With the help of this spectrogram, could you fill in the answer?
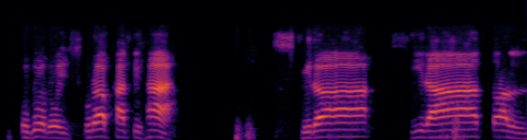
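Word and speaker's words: صراط: ওইখানে হ্যাঁ, এখানে যেহেতু সদ আছে, তো সদ থাকলে কি হবে? সই হবে। ইহদিনা সৈরাতল, সই, সৈরাতল। সিরা না সির?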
